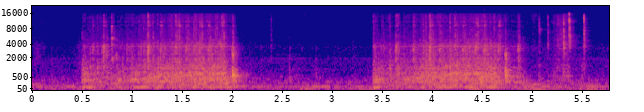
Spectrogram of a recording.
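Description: Two bursts of a sewing machine, each about one and a half seconds long and separated by a short pause, stitching across a men's shirt collar band, fairly quiet and close.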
